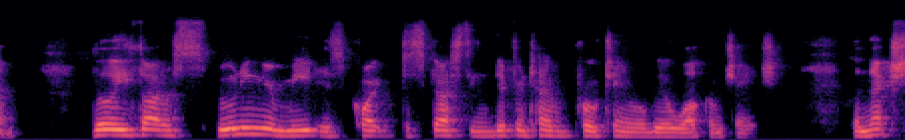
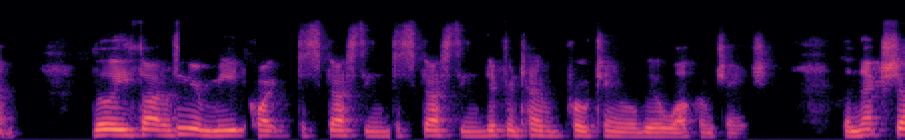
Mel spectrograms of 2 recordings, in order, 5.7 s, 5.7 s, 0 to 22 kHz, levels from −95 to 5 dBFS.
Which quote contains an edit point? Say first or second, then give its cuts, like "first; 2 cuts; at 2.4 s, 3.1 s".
second; 3 cuts; at 1.1 s, 1.5 s, 2.4 s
